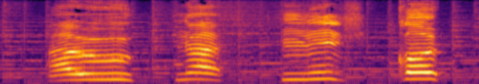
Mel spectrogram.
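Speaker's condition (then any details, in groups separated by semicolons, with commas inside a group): Cerebral palsy; short replies, host repeats and checks words, 'parálisis cerebral' came out unclear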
